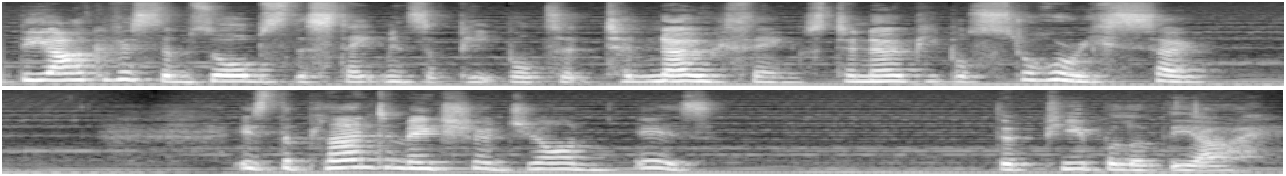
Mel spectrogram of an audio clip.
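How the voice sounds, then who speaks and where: A woman acts an anguished, self-doubting female broadcaster in a dramatic monologue. The voice sits fairly high and moves haltingly, with intense self-corrections. Music plays underneath. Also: close to an everyday voice. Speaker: broadcaster reacting to a fiction podcast.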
